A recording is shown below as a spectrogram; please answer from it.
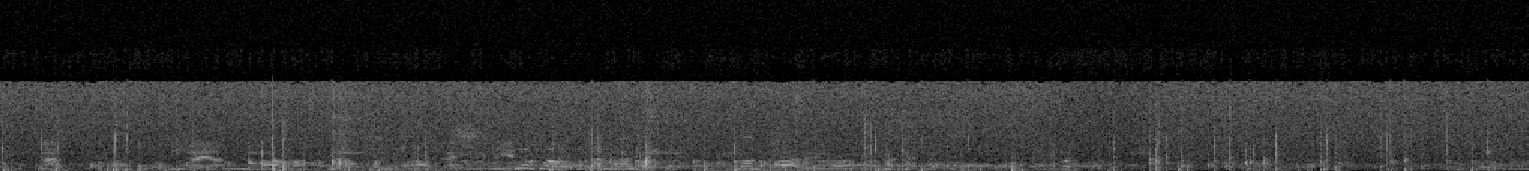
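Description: Footballs being kicked and touched by several players on artificial turf, an irregular stream of short thuds, with people talking in the background.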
